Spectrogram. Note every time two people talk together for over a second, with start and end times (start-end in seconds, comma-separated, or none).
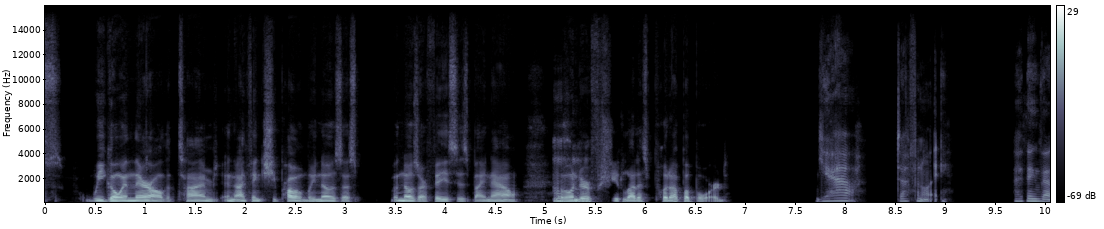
none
